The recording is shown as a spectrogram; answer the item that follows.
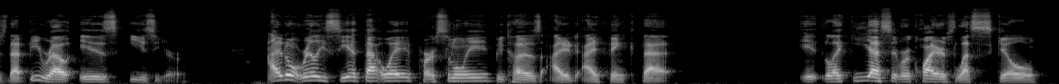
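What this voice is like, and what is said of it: Congested, slightly sick-sounding voice. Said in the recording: “I sound a little sick ... At worst, I have like a cold. I just feel a little congested this morning. I think I woke up with like a head cold”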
